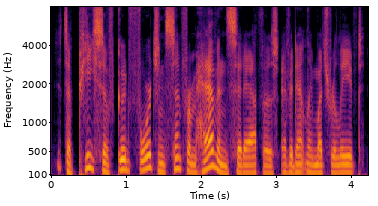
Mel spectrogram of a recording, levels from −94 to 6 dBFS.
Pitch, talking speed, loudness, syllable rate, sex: 150 Hz, 200 wpm, -17 LUFS, 5.9 syllables/s, male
